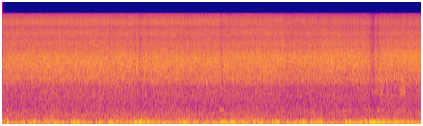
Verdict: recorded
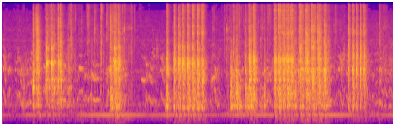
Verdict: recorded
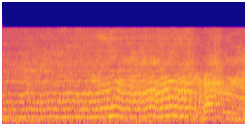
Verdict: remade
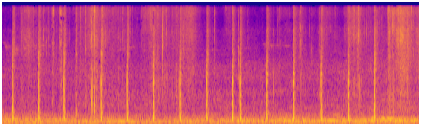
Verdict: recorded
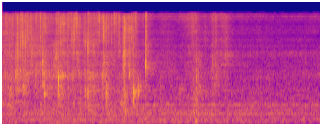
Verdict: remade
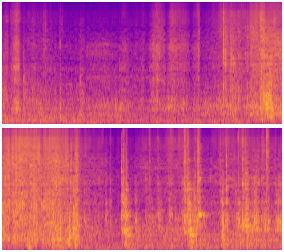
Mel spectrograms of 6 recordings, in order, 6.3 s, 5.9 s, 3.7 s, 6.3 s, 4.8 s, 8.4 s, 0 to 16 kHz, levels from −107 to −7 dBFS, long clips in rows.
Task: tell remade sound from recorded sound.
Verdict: remade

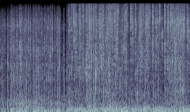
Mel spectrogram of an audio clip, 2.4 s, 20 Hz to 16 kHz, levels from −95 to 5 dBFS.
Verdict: recorded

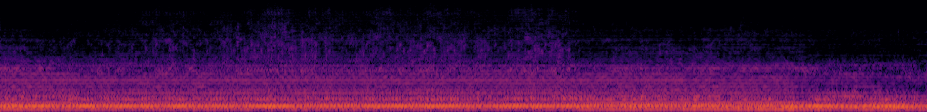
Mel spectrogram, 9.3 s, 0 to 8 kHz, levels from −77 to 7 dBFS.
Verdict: remade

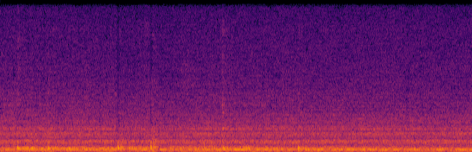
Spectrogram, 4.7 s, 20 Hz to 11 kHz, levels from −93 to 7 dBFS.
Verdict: recorded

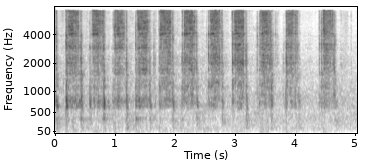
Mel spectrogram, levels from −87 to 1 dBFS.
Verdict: recorded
